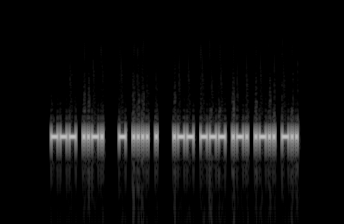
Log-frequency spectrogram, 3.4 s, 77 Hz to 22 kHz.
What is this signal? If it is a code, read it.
Morse code, heard as a keyed tone, about 52 wpm, 700 Hz. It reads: OF THE WORLD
